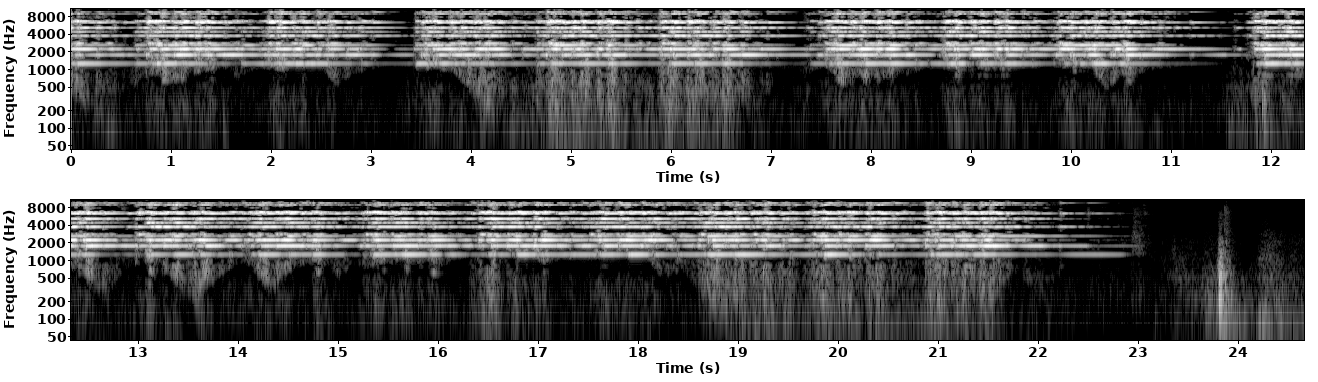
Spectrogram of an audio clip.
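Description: Small bells shaken and rung in a series of bursts with brief pauses between them, always the same cluster of bright, high pitches, dying away shortly before the end.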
